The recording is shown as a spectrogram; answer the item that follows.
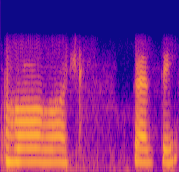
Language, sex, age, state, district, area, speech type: Marathi, female, 18-30, Maharashtra, Buldhana, rural, conversation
